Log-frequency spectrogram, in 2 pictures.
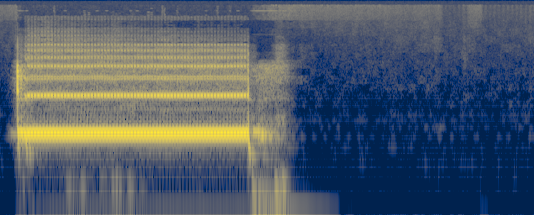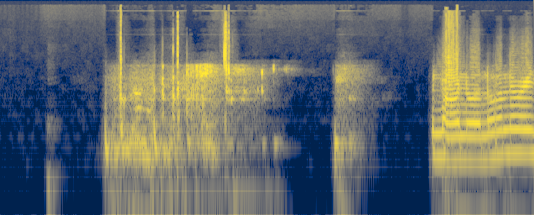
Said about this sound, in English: I was dialing a telephone number.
